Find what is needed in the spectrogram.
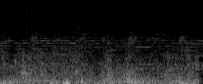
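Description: Wind rumbling on the microphone and choppy water slapping on a boat, with faint background music underneath.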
